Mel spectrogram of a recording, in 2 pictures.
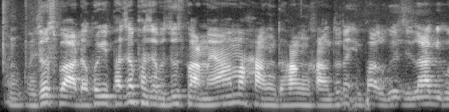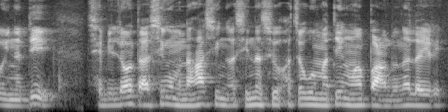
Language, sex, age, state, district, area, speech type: Manipuri, male, 45-60, Manipur, Imphal West, rural, spontaneous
